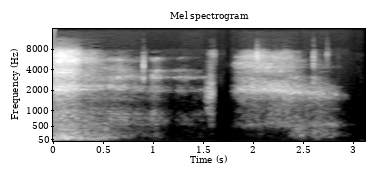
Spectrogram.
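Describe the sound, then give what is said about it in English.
Person breathing during a yoga flow: a long, soft, airy exhale, a brief pause, then a second steady breath, both faint and breathy with no talk. “Low push up, breathe out. Breathe in. Breathe out.”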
